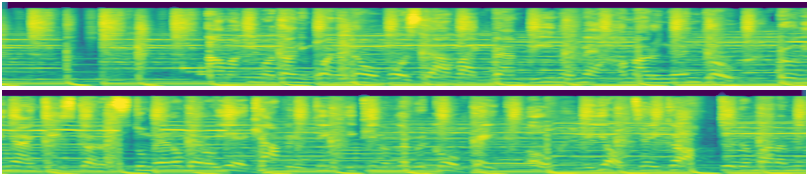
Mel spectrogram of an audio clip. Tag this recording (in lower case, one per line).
disco
music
